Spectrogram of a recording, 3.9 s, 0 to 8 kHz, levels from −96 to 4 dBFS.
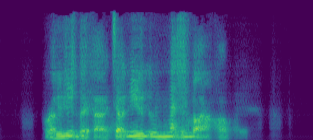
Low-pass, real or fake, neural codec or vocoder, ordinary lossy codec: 7.2 kHz; fake; codec, 16 kHz, 0.5 kbps, FreqCodec, smaller model; MP3, 48 kbps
